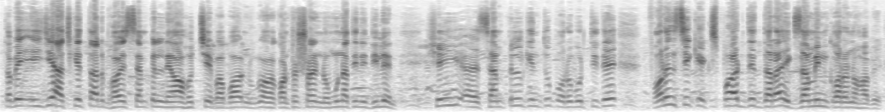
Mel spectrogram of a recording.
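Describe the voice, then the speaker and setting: A man's voice: sits high, fairly quick, sharp tone. A man with a West Bengal accent giving an unscripted live field report outdoors, in emphatic, repetitive phrases. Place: outdoors on a city street outside a court.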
